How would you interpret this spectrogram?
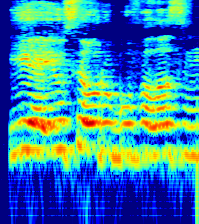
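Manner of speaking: ordinary delivery, nothing marked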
